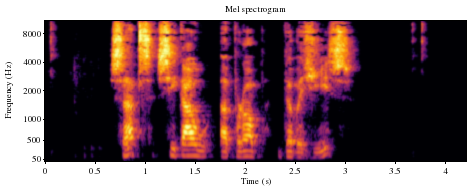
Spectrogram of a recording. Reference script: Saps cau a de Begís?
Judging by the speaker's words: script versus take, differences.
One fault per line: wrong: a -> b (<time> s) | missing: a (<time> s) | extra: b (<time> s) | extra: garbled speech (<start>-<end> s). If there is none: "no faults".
extra: si (1.2 s)
extra: prop (2.0 s)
